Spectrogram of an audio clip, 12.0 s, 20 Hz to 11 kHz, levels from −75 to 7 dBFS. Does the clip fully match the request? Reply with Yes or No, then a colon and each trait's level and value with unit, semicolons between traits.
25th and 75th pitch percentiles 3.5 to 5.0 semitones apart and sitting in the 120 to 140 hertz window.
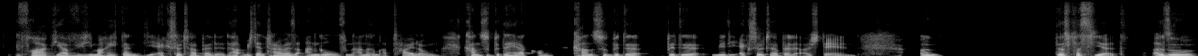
No: narrow, 2.6 semitones; low, 135 Hz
